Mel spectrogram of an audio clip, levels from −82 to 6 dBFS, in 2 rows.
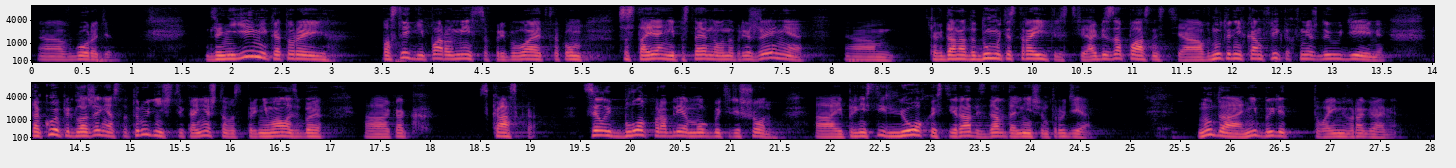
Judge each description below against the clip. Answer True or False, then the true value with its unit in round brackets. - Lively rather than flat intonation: False (4.2 semitones)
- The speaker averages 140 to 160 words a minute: False (120 wpm)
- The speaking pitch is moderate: True (145 Hz)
